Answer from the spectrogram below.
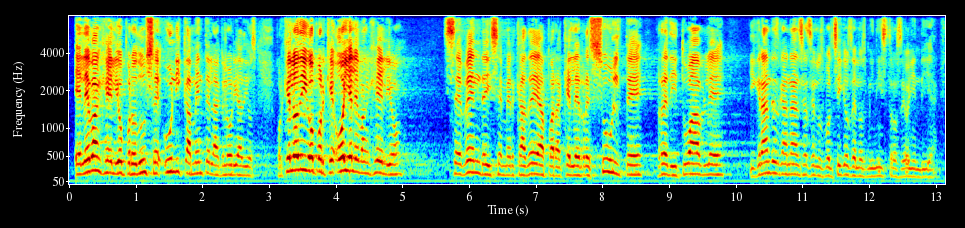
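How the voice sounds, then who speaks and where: A man preaching a sermon, emphatic, swinging between loud declarations and hushed asides. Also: high voice. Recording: long hall reverb.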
